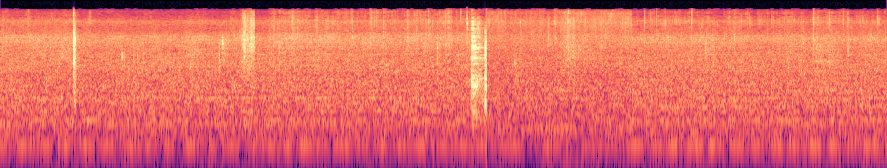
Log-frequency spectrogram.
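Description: Food sizzling steadily on a griddle, with a few sharp utensil clicks; the loudest is a short clatter about five seconds in.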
